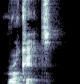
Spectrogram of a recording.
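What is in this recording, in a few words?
"rocket", English; how many toys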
